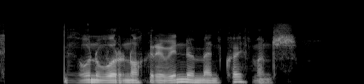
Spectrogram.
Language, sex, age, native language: Icelandic, male, 50-59, Icelandic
